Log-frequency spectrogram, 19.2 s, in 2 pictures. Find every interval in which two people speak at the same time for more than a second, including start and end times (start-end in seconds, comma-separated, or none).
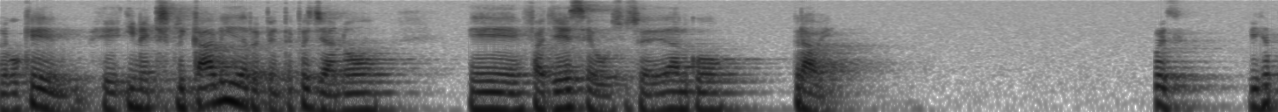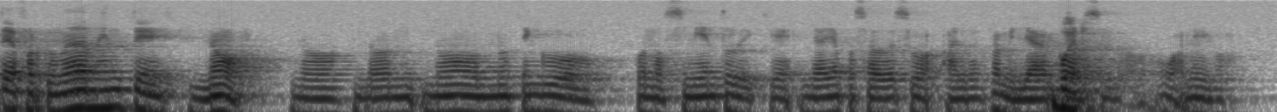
none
